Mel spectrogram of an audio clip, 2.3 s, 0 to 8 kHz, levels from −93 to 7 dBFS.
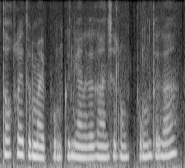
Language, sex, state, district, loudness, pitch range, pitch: Wancho, female, Arunachal Pradesh, Longding, -14 LUFS, 200-225 Hz, 210 Hz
